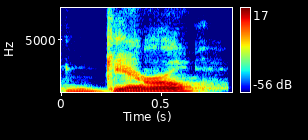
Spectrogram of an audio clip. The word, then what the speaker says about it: Geralt: descendants yeah so uh his name was geralt and i think last last episode i butchered his name i said gareth but uh gero was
